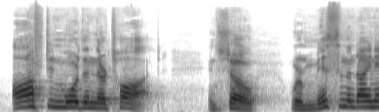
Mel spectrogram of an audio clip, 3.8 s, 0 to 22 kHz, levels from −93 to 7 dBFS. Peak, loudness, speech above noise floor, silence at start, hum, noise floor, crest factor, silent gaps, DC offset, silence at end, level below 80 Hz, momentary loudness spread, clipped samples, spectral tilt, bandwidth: 0 dBFS; -15 LUFS; 47 dB; 0.1 s; none; -61 dBFS; 16 dB; none; under 0.1%; 0 s; -60 dBFS; 17 LU; under 0.1%; -6.5 dB/octave; 18.5 kHz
